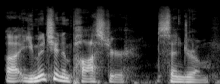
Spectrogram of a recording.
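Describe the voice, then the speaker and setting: A man's voice: medium pitch, big pitch swings, moderate pace, breathy edge. Chatty male podcast host. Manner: chatty, curious questions. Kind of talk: casual podcast interview.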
